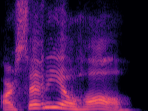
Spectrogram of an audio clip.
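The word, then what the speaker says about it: Arsenio: Arcenio Hall. Okay, I have it. I will never mispronounce Arcenio again.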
